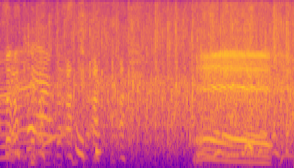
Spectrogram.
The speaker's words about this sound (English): Snaps and claps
